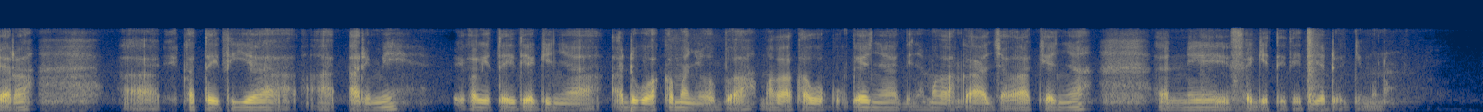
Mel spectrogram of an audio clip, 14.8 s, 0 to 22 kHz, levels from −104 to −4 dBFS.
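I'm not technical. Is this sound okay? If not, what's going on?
Yes, nothing stood out as a problem when listening to this speech recording.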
